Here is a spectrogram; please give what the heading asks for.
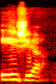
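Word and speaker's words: Asia: अब कई लोग एशिया कहते हैं इसको, ये वर्ड को कई लोग श में कहते हैं, एशिया, एशिया। इंडिया में बहुत होता है, गलत प्रोनाउंसिएशन है, इसको कहना चाहिए एशिया। सही प्रोनाउंसिएशन है एशिया। जैसे होता है कैजुअल, कैजुअल मुझे मालूम है ज्यादातर लोग सही कहते हैं, तो कैजुअल में जो आप ज कह रहे हैं वही लगता है एशिया में।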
